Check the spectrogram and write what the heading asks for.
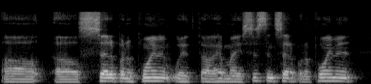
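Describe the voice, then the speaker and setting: A middle-aged man talking as a podcast guest in a casual, energetic and enthusiastic way, often restarting his sentences. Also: medium pitch, fast talker. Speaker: podcast guest, self-storage investor. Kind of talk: casual interview talk.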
